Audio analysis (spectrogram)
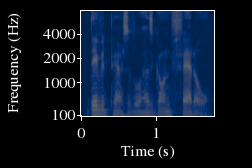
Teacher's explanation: It possesses wildly different vowel sounds to most accents in England, and the R is tapped, meaning that the tip of the tongue hits the alveolar ridge, the roof of the mouth, as you are articulating it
